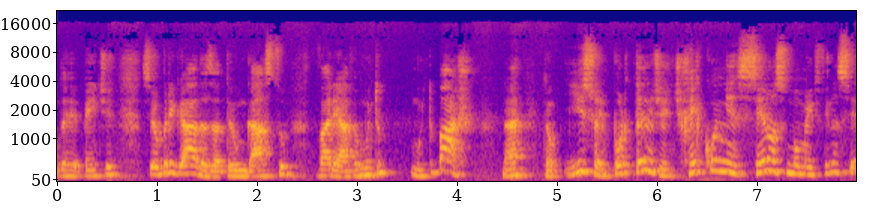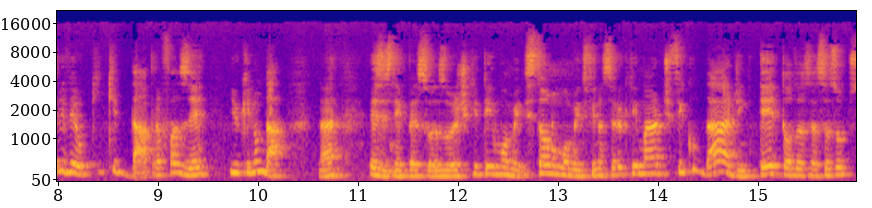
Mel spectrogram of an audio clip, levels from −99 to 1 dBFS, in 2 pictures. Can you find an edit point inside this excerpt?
yes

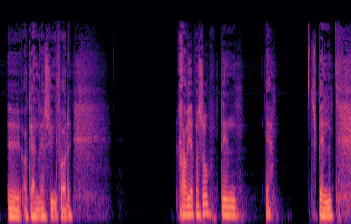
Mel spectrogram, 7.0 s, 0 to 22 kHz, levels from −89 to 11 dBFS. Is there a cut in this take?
no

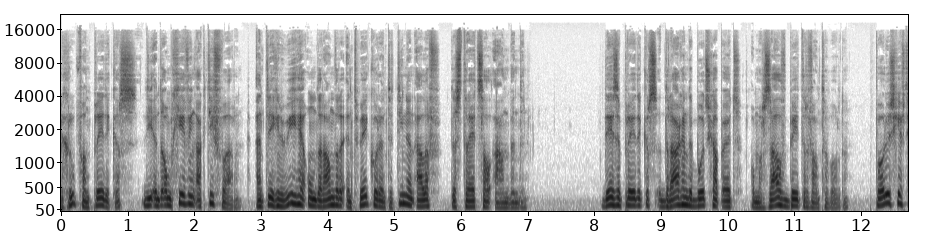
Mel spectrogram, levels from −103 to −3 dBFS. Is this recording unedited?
no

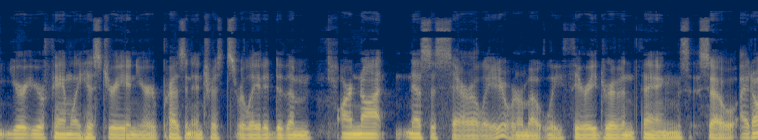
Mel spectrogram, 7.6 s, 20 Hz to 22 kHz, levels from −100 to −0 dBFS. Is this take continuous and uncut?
no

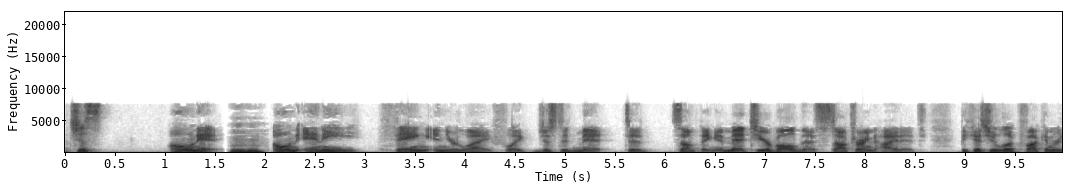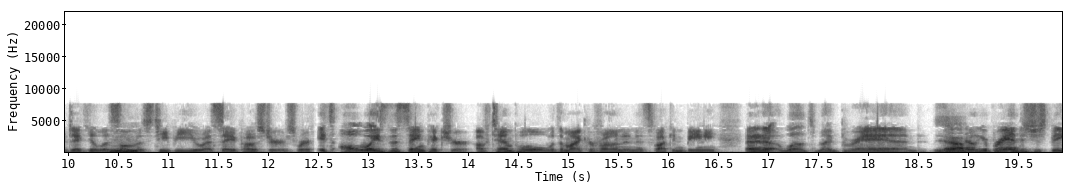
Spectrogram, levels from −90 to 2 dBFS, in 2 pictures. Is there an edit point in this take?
no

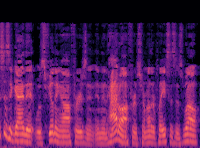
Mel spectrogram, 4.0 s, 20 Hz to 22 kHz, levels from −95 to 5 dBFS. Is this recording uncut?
yes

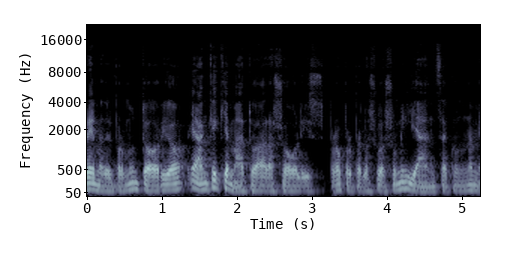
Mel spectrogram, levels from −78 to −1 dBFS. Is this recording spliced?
no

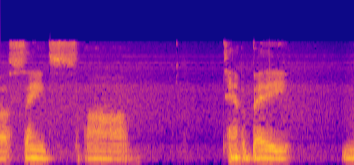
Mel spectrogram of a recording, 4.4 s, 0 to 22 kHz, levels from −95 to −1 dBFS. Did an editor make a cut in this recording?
no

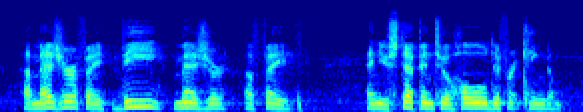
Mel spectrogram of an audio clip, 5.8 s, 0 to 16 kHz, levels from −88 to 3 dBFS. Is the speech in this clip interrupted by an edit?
no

